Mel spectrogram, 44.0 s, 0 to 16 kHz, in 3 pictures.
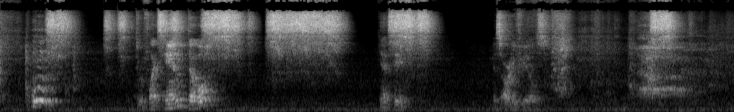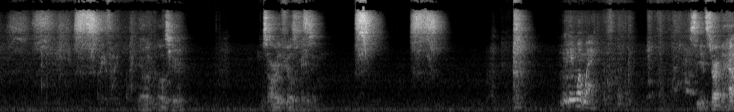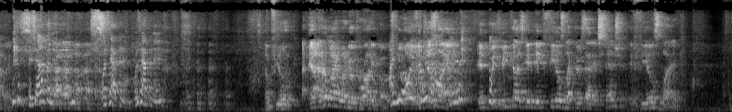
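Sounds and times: breathy hiss: 0:00.9 - 0:07.0, 0:07.8 - 0:08.8, 0:12.6 - 0:17.2, 0:21.8 - 0:23.6
man breathing out hard: 0:12.6 - 0:16.6.

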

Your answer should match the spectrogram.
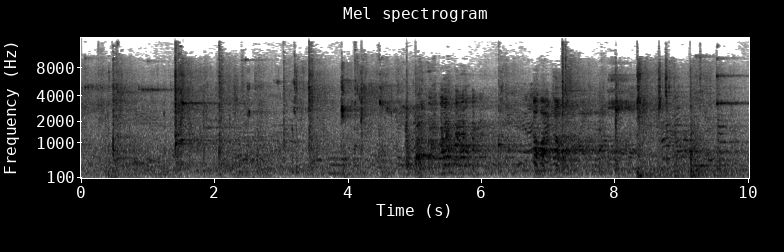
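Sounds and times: shoes squeaking on wooden court: 0:00.0 - 0:05.1, 0:07.8 - 0:10.0
rackets hitting shuttlecock: 0:01.4 - 0:05.0, 0:07.1 - 0:09.4.

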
